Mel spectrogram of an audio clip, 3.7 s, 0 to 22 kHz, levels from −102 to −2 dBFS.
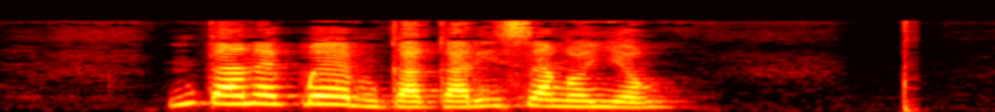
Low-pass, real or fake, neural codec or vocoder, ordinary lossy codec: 9.9 kHz; real; none; AAC, 48 kbps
